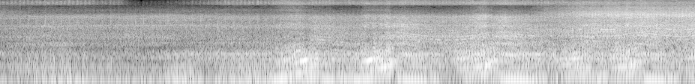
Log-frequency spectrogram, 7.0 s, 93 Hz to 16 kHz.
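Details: Toyota Hilux with 1UZ-FE V8, brought in lacking power with poor idle and running on four cylinders; after swapping the coils over, revs rise and fall cleanly with more twang and less flat note, no stumble; sounds much better.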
